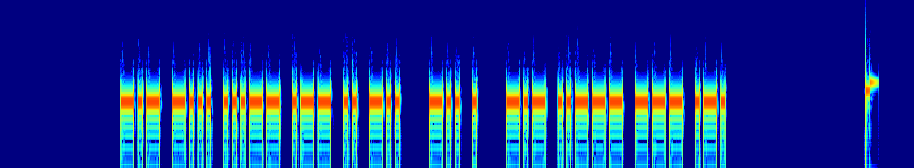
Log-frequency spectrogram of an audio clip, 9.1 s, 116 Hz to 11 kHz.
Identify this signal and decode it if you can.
Morse code, heard as a keyed tone, about 28 wpm, 700 Hz. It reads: KB3WID DE K2OR
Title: USA Callsign DE Callsign 28wpm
